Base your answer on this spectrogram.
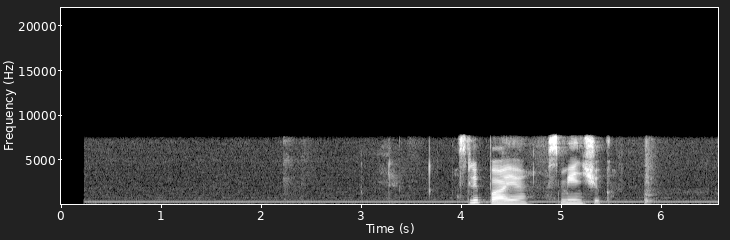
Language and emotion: Russian, neutral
